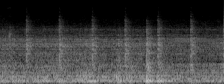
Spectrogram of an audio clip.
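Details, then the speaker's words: Fender Vibro King amp on the bench, just out of standby: steady sharp ticks about three times a second over the amp's hum, not following any control; the vibrato circuit bleeds a ticking noise into the signal. "don't know if you can hear that tick tick tick tick tick tick tick that's the um vibrato making it ticking noise so we've got that sorted out as well"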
